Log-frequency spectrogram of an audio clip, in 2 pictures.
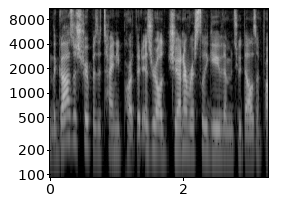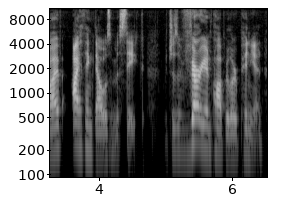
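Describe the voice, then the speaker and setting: A woman in her twenties from New York talks as a podcast guest, opinionated and emphatic, with "like" sprinkled through her sentences. Her voice sits at a middle pitch, and it is recorded close and dry with no room sound. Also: dry recording. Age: 20s. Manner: emphatic, opinionated, frequent "like" fillers. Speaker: guest, sports reporter and influencer. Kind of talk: casual interview talk.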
